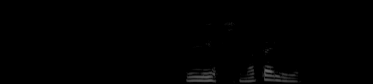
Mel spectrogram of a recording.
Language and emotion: Russian, neutral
